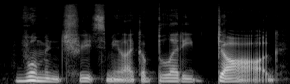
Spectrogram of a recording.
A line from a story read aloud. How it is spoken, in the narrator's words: Sirius growled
